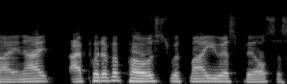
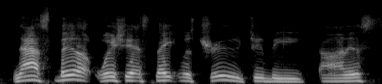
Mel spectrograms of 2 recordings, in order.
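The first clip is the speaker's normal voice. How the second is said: hushed, backwoods-style country drawl; 3 semitones higher, 7 dB quieter than usual. Reading a written statement aloud, reading in Jasper's imagined voice. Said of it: "read this in what I think is his voice".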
